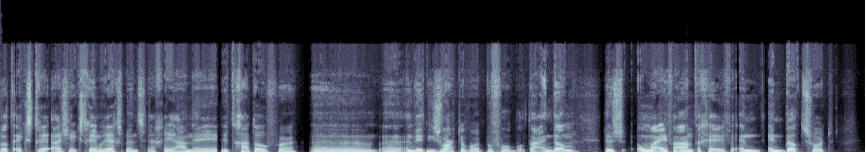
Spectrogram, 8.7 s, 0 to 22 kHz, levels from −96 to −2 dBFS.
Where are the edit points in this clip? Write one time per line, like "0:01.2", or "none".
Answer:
0:02.2
0:03.0
0:04.3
